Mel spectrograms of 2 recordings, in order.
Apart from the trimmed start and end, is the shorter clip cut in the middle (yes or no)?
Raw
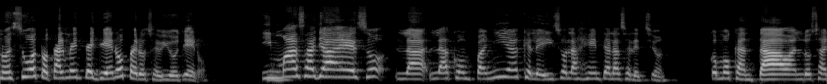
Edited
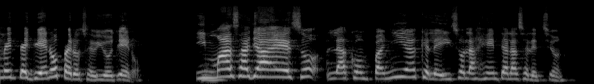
yes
